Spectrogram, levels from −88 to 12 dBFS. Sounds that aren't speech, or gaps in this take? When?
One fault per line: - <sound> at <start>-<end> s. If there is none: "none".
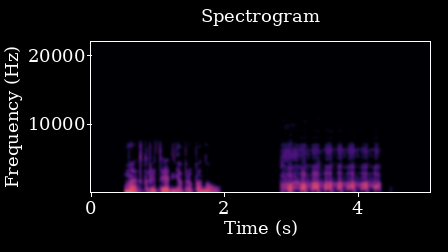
- laugh at 2.8-4.4 s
